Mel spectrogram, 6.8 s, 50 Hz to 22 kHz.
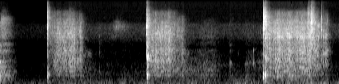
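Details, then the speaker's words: Flap servo that hummed at full flap deflection because it was straining against resistance at the end of its travel; after the endpoint was lowered one click, set to 98, three short whirring sweeps end in quiet with no lingering buzz. Normal servo operation. "just like that, I silenced it. So the servo is no longer, and the reason why that happens is there's like resistance against the servo when it's fully trying to go to that full position, and it's like fighting against it."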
